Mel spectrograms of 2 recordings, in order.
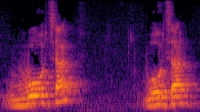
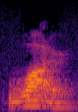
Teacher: notice the vowel sounds there in British English is war war and in American English it's wah-wah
